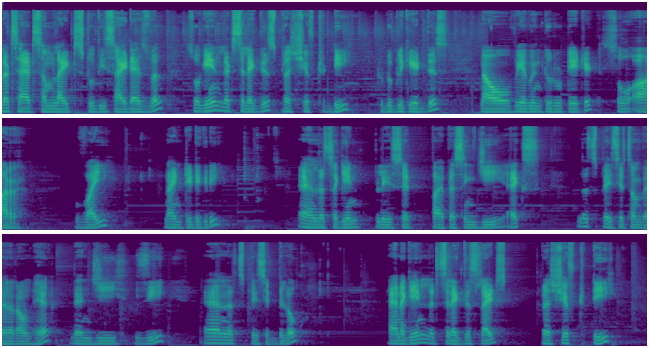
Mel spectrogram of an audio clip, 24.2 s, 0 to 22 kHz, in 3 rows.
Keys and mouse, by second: 0.8-2.4 middle drag, 4.1 shift+d, 6.5 r, 12.7 g, 17.0 g, 22.9 shift+d.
